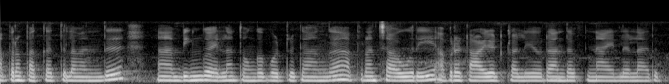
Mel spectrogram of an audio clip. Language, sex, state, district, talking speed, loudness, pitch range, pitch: Tamil, female, Tamil Nadu, Kanyakumari, 150 wpm, -15 LUFS, 175-190 Hz, 180 Hz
